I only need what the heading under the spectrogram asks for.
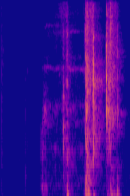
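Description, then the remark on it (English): A deck of cards being lightly shuffled before a card is pulled from the top, with a soft papery rustle that grows into two or three crisp, louder bursts of flicking cards over about a second, then stops. “So I'm just going to do some light shuffling.”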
